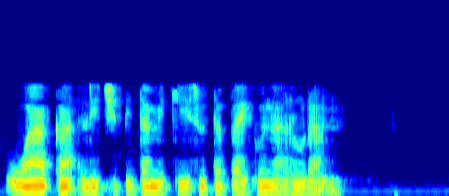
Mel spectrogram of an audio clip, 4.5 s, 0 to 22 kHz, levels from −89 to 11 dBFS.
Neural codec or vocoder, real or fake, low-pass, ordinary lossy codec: none; real; 3.6 kHz; MP3, 24 kbps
